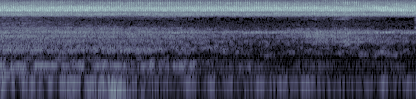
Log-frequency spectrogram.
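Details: Green and brown long-horned grasshoppers give a steady, high, hissing buzz that runs unbroken through the whole recording.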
